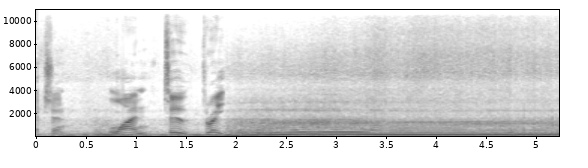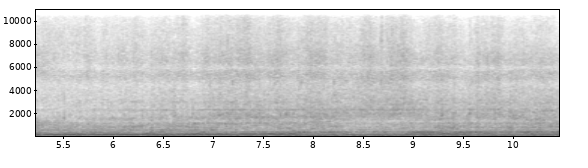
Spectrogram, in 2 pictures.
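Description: A jet ski engine revs up and then drones steadily up close.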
